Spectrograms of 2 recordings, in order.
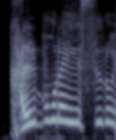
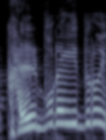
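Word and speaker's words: Galbraith: 그 이유는 뭐냐면 갈브레이스로 읽을 거냐 갈브레이드로 읽을 거냐 이런 거예요. 그러니까 어떤 때는 갈브레이스라고 문제를 내기도 하고 어떤 때는 갈브레이드라고도 문제를 내요.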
